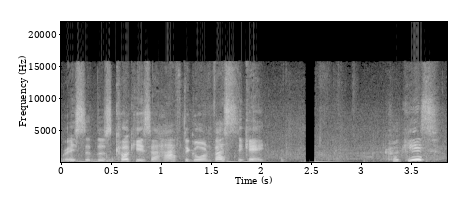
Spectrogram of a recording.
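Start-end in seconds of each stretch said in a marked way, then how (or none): 3.3-3.8 excited. Real, not acted. Hears there are cookies.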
